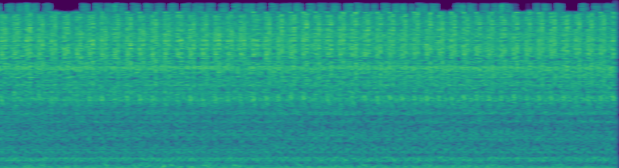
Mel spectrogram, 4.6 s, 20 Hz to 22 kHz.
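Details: Toyota 1ZZ engine at idle: fast, even, light ticking at about three and a half per second; valve clatter is suspected, not confirmed.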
